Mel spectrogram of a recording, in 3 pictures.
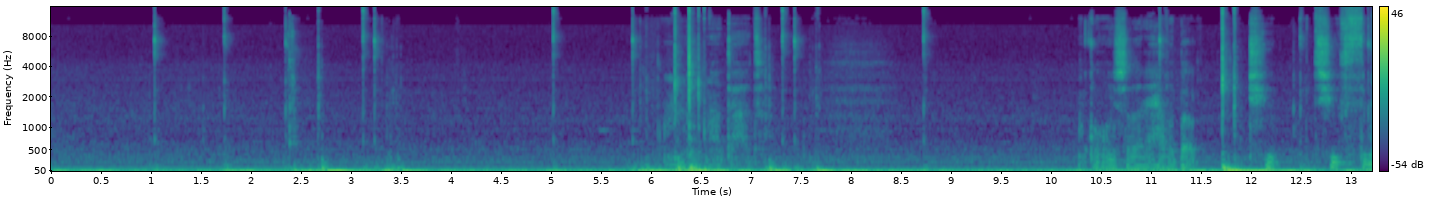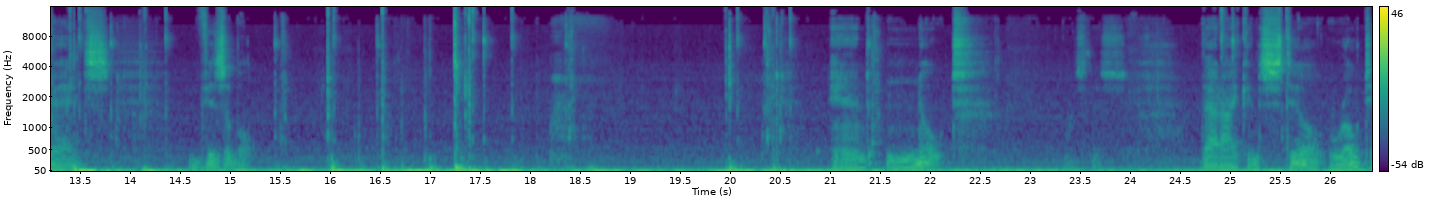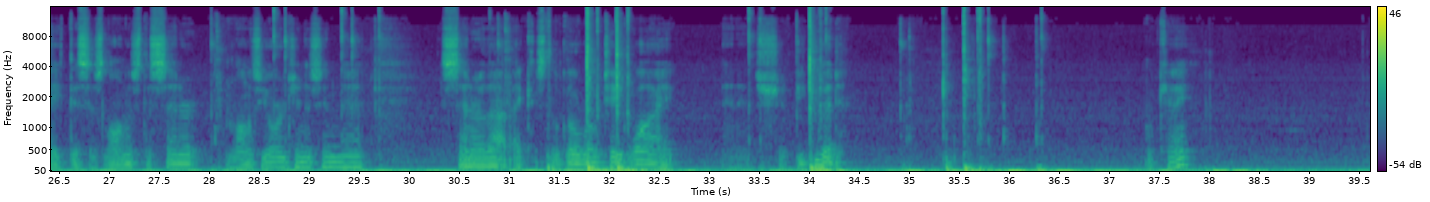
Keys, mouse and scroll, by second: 2.1-3.5 middle drag, 3.5 click, 6.8 ctrl+z, 9.2 click, 12.1 a, 12.9-15.1 middle drag, 17.6 ctrl+s, 20.5 middle click, 21.1-23.8 middle drag, 25.4 click, 26.0-28.1 middle drag, 26.0-27.1 right drag, 29.0 click, 32.2 r, 34.5 a, 34.6 middle click, 35.9 ctrl+s.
